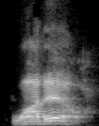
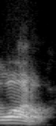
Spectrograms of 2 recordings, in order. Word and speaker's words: Waddle: but it's right jalen waddell it's not waddle it's waddell um and that was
